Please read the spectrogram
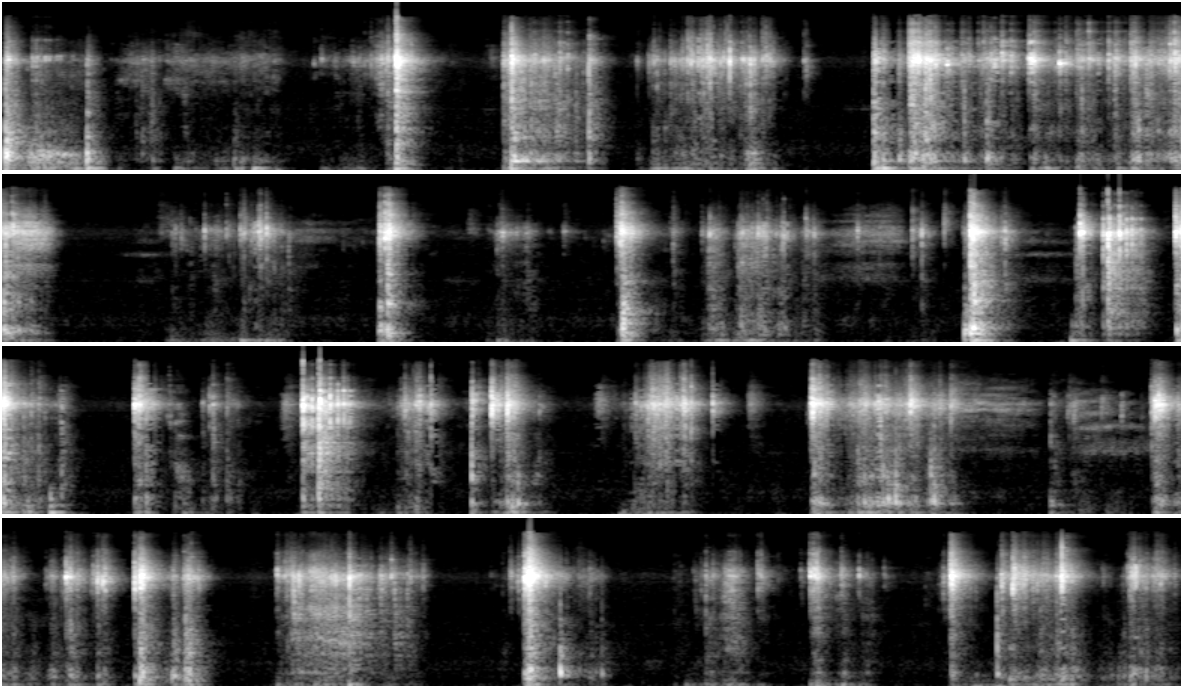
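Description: Plastic pens clattering against each other as they are handled and shifted around in a packed pen case: irregular sharp clicks and rattles, with a few longer stretches of rustling.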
